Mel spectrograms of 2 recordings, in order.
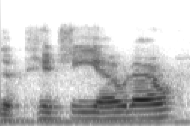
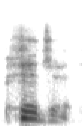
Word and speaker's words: Pidgeot: of office in - pidgeotto and Pidgeotto evolves into Pidgeot which i know that is the correct way but do you remember people saying pinch it somebody I know still says pigeon which they said that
